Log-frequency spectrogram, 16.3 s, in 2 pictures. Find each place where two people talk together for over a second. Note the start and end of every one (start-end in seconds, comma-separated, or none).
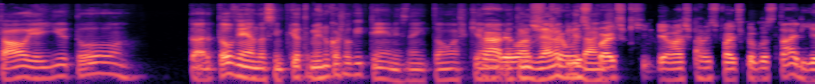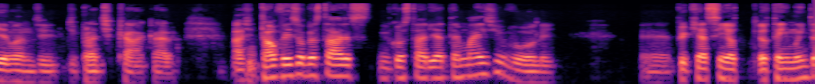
4.8-6.3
